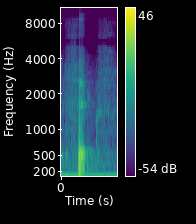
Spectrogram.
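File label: "six", male; MacCribbage; InterStellar MacCribbage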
